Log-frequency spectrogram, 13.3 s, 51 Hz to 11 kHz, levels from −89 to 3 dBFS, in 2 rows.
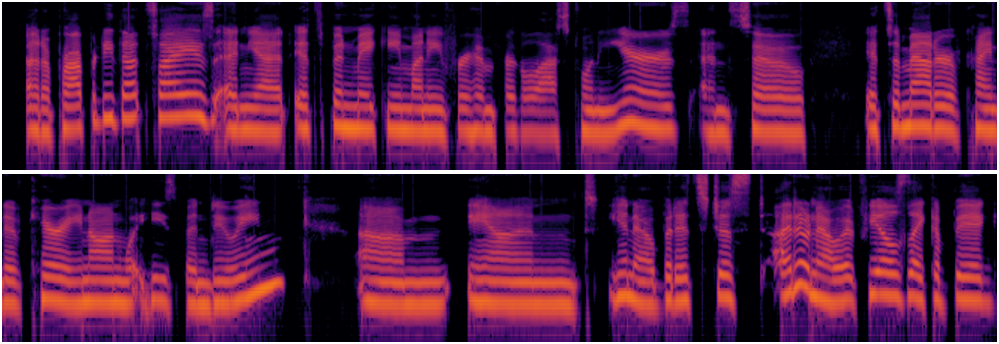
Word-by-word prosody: at 185 0 0
a 175 - 0
property 200 - 0
that 275 +2 0
size, 280 -1 +3
and 190 -1 0
yet 175 -1 +1
it's 185 -2 -2
been 210 -1 +1
making 190 -1 0
money 180 -1 +1
for 180 +3 -4
him 175 -1 -2
for 180 +2 -7
the 170 - -9
last 165 -2 -4
20 170 -2 -1
years, 200 -2 0
and 170 -3 -4
so 175 -3 -1 0.4
it's 195 0 -3
a 210 - +2
matter 205 -1 +4
of 175 - -6
kind 185 -1 0
of 175 -3 -3
carrying 190 -3 +1
on 185 0 +2
what 180 - -2
he's 190 -2 -5
been 170 -2 -1
doing, 210 - +2 0.5
um, 175 -2 0
and 175 -3 +1
you 225 0 0
know, 180 -5 +1
but 195 +5 -2
it's 195 -2 0
just 220 -4 -2
I 230 - +4
don't 315 0 +5
know, 195 -4 +3
it 200 0 0
feels 235 -2 +2
like 215 -2 0
a - - -2
big 195 0 0
185 Hz, 215 wpm, -35 LUFS, 175-205 Hz, 0.5 s, don't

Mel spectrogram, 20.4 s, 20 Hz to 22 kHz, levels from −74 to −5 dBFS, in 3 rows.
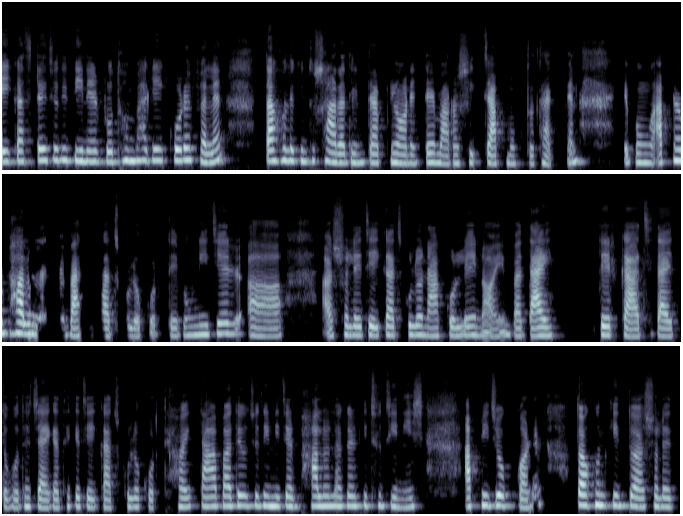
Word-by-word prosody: কাজটাই 245 +2 +2
যদি 270 0 +2
দিনের 245 -1 +3
১ম 235 +3 +1
ভাগেই 265 0 0
করে 270 +1 +6
ফেলেন 230 +4 +2 0.4
তাহলে 255 +1 +6
কিন্তু 250 0 -2
সারাদিনটা 215 -2 +2
আপনি 210 +2 -7
অনেকটাই 210 +2 -1
মানসিক 195 +3 -4
চাপমুক্ত 190 0 0
থাকতেন 200 +3 -3 0.5
এবং 215 - -2 0.2
আপনার 240 +4 +2
ভালো 240 -2 +7
লাগবে 195 - -11
বাকি 185 +1 0
কাজগুলো 180 0 -4
করতে 215 - -10
এবং 195 +1 -6
নিজের 240 +2 0 0.2
আ - - +1 0.7
আসলে 200 +1 -1
যেই 200 -2 +3
কাজগুলো 205 +1 0
না - - +3
করলেই 200 +2 0
নয় - - -2
বা 185 - +1
দায়িত্বের 195 - +1
কাজ, 170 -1 +4 0.2
দায়িত্ববোধের 190 +4 -1
জায়গা 190 -1 +1
থেকে 215 0 -3
যেই 200 0 -2
কাজগুলো 190 +2 -3
করতে 185 -1 -8
হয় 210 -1 +1
তা 220 - +4
বাদেও 230 +1 +3
যদি 235 0 +1
নিজের 220 0 +1
ভালো 230 0 +4
লাগার 230 0 +1
কিছু 230 +1 -6
জিনিস 210 0 -2 0.5
আপনি 215 +3 0
যোগ 240 -1 +6
করেন, 195 +6 -1 0.4
তখন 250 +1 +6
কিন্তু 235 -1 0
আসলে 210 +1 -1
215 Hz, 160 wpm, -24 LUFS, 195-235 Hz, 0.7 s, ভালো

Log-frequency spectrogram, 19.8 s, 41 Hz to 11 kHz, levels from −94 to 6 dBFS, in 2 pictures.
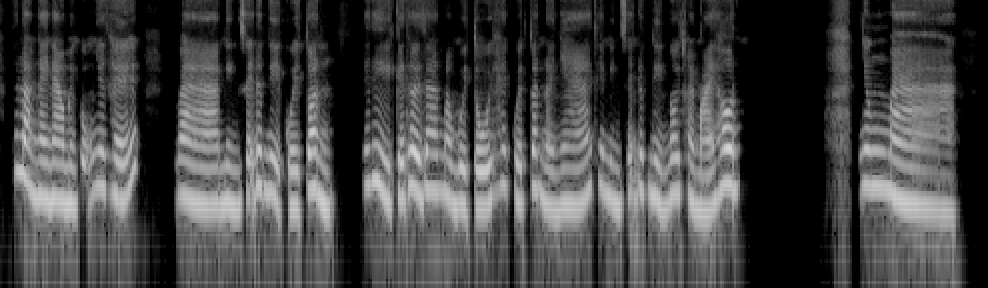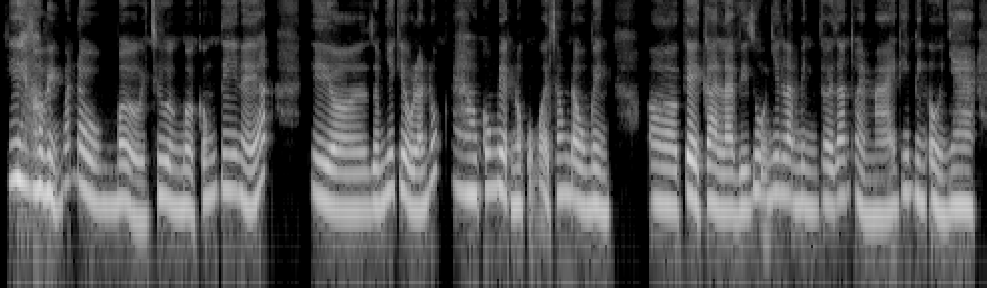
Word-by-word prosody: Thế - - -3
là 355 -3 +5
ngày 245 -3 +2
nào 230 -1 +3
mình 215 -1 +1
cũng 235 +4 -4
như 290 0 0
thế, 250 - +1 0.4
và 215 -4 +1
mình 210 -1 0
sẽ 245 +4 -2
được 295 0 +1
nghỉ 260 -3 +1
cuối 200 0 0
tuần. 270 -8 +4 0.3
Thế 300 - -5
thì 290 -8 +2
cái 235 +2 0
thời 290 -3 +6
gian 275 0 0
mà 245 -2 -1
buổi 210 -1 +1
tối 205 +2 +3
hay 300 - -5
cuối 235 -6 -3
tuần 265 +3 -3
ở 210 - -1
nhà 205 +2 -2
ấy 255 - -3
thì 295 - -3
mình 230 -5 -1
sẽ 255 +5 -7
được 275 -1 -4
nghỉ 240 -4 0
ngơi 245 +6 -1
thoải 230 -4 -2
mái 180 +2 0
hơn. 300 +4 +5 1.2
Nhưng 295 -1 0
mà 200 -6 0 0.4
khi 335 -2 +6
mà 285 +1 +7
mình 260 -6 +4
bắt 325 +2 -8
đầu 265 -9 +1
mở 210 -5 0
trường, 225 -2 -1
mở 200 -2 0
công 245 +3 -4
ty 275 -1 -2
này 215 -5 0
á, 235 - +1 0.4
thì, 245 -4 +1
ờ, 190 -1 0
giống 210 +1 -1
như, 275 +3 0
kiểu 265 -7 +3
là, 195 -1 +2
núc 350 - -4
nào 260 -3 0
công 280 +2 -2
việc 275 -4 +3
nó 210 0 0
cũng - - -9
ở - - -1
trong 255 0 -4
đầu 225 -4 +1
mình. 200 -2 0 0.4
Ờ, 210 -2 -1
kể 245 -2 +7
cả 220 -2 0
là 190 0 +1
ví 195 +2 -1
dụ 270 +6 -1
như 255 +3 -3
là 250 -2 -1
mình 210 -3 -4
thời 215 -2 -1
gian 240 +2 -2
thoải 225 -7 -4
mái 175 +2 -4
thì 265 - -4
mình 245 -4 -3
ở 225 - 0
nhà 200 +2 -1
230 Hz, 260 wpm, -24 LUFS, 205-265 Hz, 1.2 s, mà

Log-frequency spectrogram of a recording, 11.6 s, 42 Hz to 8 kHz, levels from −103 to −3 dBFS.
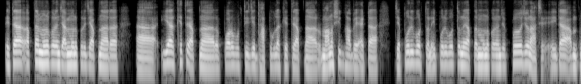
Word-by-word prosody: এটা 160 +4 +2 0.3
আপনার 170 +1 +1
মনে 155 0 +6
করেন 155 -1 +3
যে - - +1
আমি 140 - +5
মনে 140 0 +3
করি 140 -2 -3
যে - - +1
আপনার 125 -3 +1 0.6
আ - - -2 0.5
ইয়ার 160 -1 +5
ক্ষেত্রে, 165 0 -3
আপনার 120 -3 +1 0.2
পরবর্তী 135 -1 -2
যে 135 - 0
ধাপগুলার 130 +3 -5
ক্ষেত্রে 130 -1 -6
আপনার 110 -1 -2 0.2
মানসিকভাবে 135 -2 -1
একটা 115 0 -4 0.5
যে 130 - -1
পরিবর্তন। 160 -2 -1
এই 125 - -7
পরিবর্তনে 145 0 0
আপনার 130 -1 -2
মনে 130 0 +2
করেন 130 -1 -1
যে - - -5
প্রয়োজন 155 -1 +1
আছে। 105 - -11 0.2
এইটা 125 +1 -1 0.2
আমি 125 +2 0
135 Hz, 170 wpm, -22 LUFS, 125-150 Hz, 0.6 s, মনে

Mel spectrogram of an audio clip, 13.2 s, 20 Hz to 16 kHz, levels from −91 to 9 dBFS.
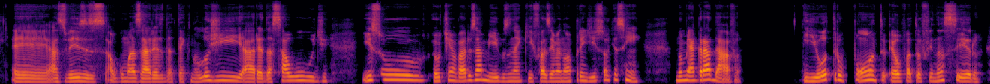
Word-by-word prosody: eh, 140 -2 -1
às 140 0 -1
vezes 145 -3 0
algumas 145 0 -1
áreas 135 0 +3
da - - -8
tecnologia, 170 +4 -2
área 135 -1 +3
da 135 - 0
saúde. 170 0 -1 0.4
Isso, 200 -1 +1
eu 160 0 0
tinha 185 +2 -2
vários 170 +4 +2
amigos, 160 -8 0
né, 155 0 -4
que 145 -3 -9
faziam 150 0 0
menor 145 0 -1
aprendiz, 165 +1 -5
só 200 - -4
que 220 - -7
assim, 195 -9 -3 0.4
não 185 0 0
me 190 - +3
agradava. 205 +4 +4 0.8
E 155 -1 0
outro 210 +3 +3
ponto, 205 +2 +1
é - - +3
o 150 - +5
fator 150 - -2
financeiro. 155 -4 -1
160 Hz, 150 wpm, -23 LUFS, 145-185 Hz, 0.8 s, o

